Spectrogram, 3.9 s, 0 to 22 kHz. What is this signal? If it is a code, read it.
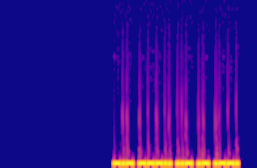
Morse code, heard as a keyed tone, about 36 wpm, 700 Hz. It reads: K8UAP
